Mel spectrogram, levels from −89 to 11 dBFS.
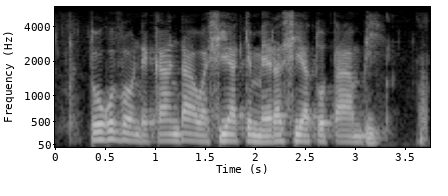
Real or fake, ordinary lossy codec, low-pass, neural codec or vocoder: real; none; 5.4 kHz; none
